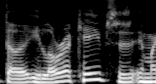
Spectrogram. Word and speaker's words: Ellora: I think it's the Ellora Caves. Am I saying it right? Yes, Ellora Caves.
